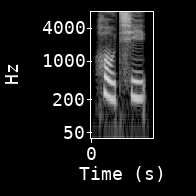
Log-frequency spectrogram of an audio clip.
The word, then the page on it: 后期: hòu qī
